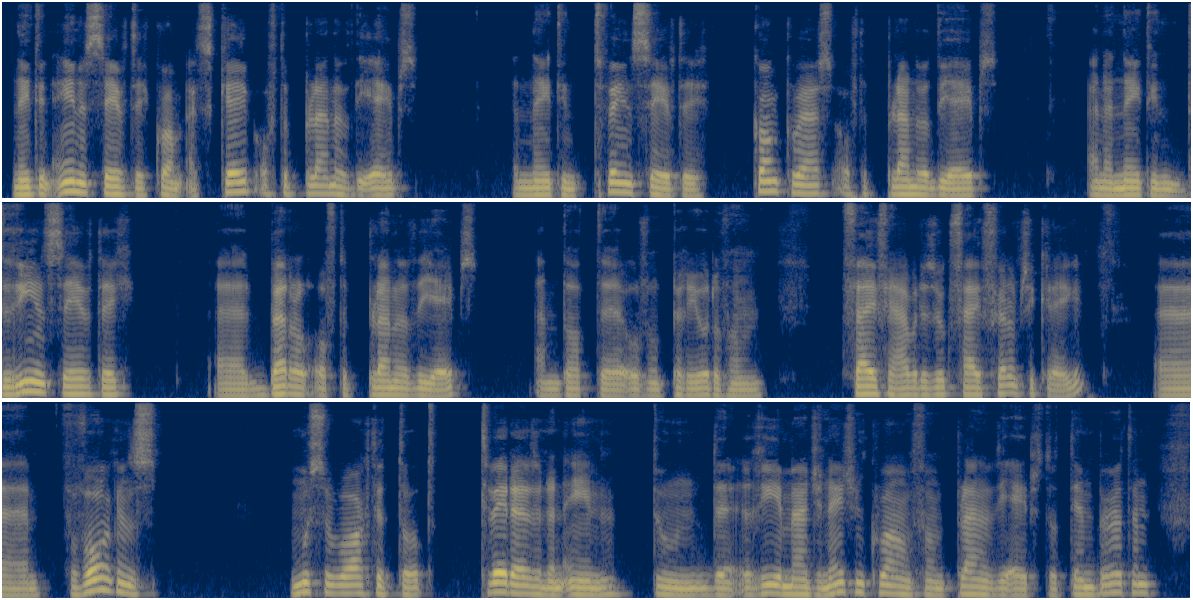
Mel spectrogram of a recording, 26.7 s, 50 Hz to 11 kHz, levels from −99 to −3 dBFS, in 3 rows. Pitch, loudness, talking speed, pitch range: 115 Hz, -33 LUFS, 145 wpm, 105-130 Hz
